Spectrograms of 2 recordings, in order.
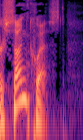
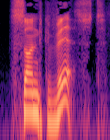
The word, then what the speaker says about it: Sundqvist: Like I got in a little argument at work once about Oscar Sundquist because he's called Oscar Sundquist. But I actually went to the pronunciation, and I do believe it should be Sundqvist. But I think it's the Americanized version of Sundqvist.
